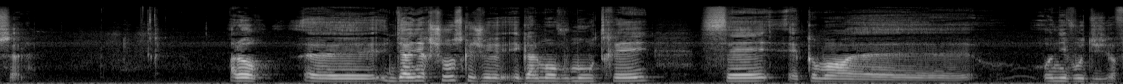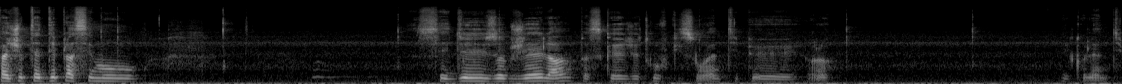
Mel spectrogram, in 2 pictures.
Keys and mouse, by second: 7.7 click, 12.2 click, 13.5 Return, 15.2 click, 16.2 click, 20.9 click.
